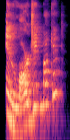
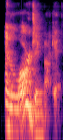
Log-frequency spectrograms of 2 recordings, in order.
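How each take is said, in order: First: Enlarging bucket asked with a high puzzled rise; puzzled question. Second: Said in the usual way. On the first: Real, not acted. Reading a product listing aloud, puzzled at the odd name. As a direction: query "Enlarging bucket" in disbelief.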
